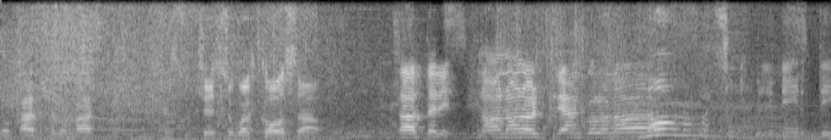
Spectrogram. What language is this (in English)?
Italian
